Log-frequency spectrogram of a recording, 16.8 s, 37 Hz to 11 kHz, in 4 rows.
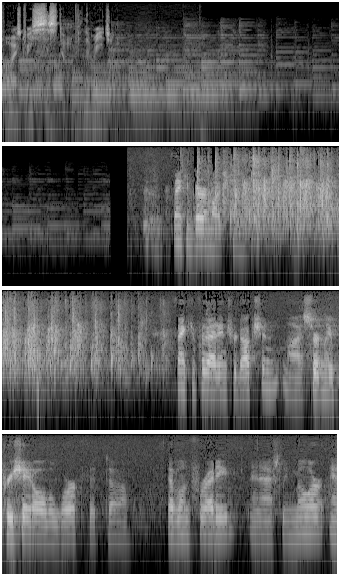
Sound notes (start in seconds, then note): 6.0 applause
